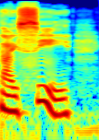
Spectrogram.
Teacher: When you show understanding with "I see," your tone drops slightly to show calmness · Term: falling tone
